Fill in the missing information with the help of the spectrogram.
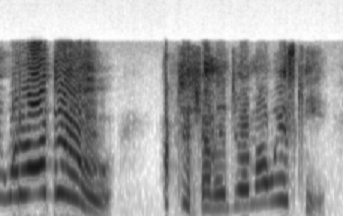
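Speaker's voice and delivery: high-pitched mock protest, loud at the start; protesting innocence. Retelling a drinker who claims innocence, high mock protest.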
